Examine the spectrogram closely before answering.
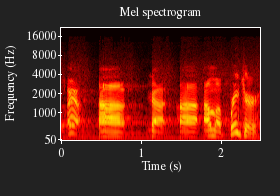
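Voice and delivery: hesitant and muffled, mouth near the ground; face in the dirt. Retold or imitated. Preacher pinned face down answering police, muffled and hesitant. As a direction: talk without sucking up dirt. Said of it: "I'm kind of talking like this 'cause I don't wanna suck up too much dirt".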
